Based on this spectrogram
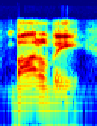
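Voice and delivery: mildly booming call from offstage. Acted. A voice booms out towards Bartleby, booming. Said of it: "a voice booms out".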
